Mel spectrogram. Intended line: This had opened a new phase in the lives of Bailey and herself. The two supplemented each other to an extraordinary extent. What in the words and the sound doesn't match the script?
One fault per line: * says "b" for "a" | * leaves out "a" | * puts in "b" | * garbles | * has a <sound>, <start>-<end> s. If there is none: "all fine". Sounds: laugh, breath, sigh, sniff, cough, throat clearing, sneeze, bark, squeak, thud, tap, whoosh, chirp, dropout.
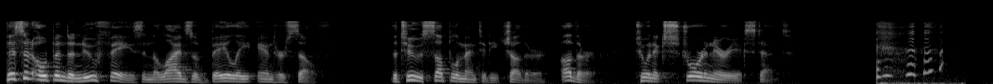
* puts in "other"
* has a laugh, 8.7-9.7 s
